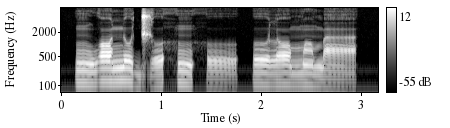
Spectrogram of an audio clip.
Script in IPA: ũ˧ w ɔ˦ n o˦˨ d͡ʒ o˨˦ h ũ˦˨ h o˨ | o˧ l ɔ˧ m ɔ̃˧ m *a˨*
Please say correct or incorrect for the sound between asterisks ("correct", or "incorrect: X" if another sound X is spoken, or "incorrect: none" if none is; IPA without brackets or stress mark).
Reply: correct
